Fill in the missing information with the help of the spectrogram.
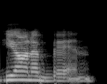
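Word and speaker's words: Pidyon Haben: And you still have a thing called the Pidyata Ben. Is that how you say it? Pidyata Ben? – Yes, correct. – Pidyata Ben. And so we had a ceremony. – Pidyana Ben.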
